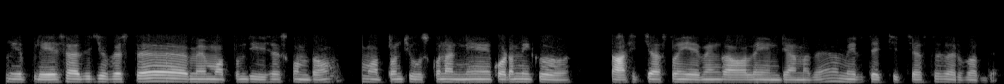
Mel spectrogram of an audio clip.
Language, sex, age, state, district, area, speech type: Telugu, male, 18-30, Andhra Pradesh, Eluru, rural, conversation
